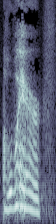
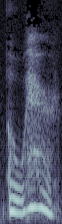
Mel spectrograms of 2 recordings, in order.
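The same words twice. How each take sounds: First: The word is said with heavy, forceful effort. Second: The word is said lightly and quickly repeated. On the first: Effort is made by pressing hard in one moment. The speaker calls it wrong. "so it's not like aware" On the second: Effort is made by frequent gentle reminding. The speaker calls it right. "So the light touch, but more frequent"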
